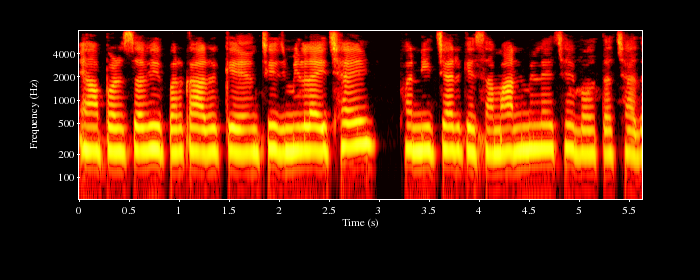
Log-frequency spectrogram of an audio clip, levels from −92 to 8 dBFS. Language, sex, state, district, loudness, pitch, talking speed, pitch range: Maithili, female, Bihar, Samastipur, -18 LUFS, 225 Hz, 180 wpm, 210-230 Hz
